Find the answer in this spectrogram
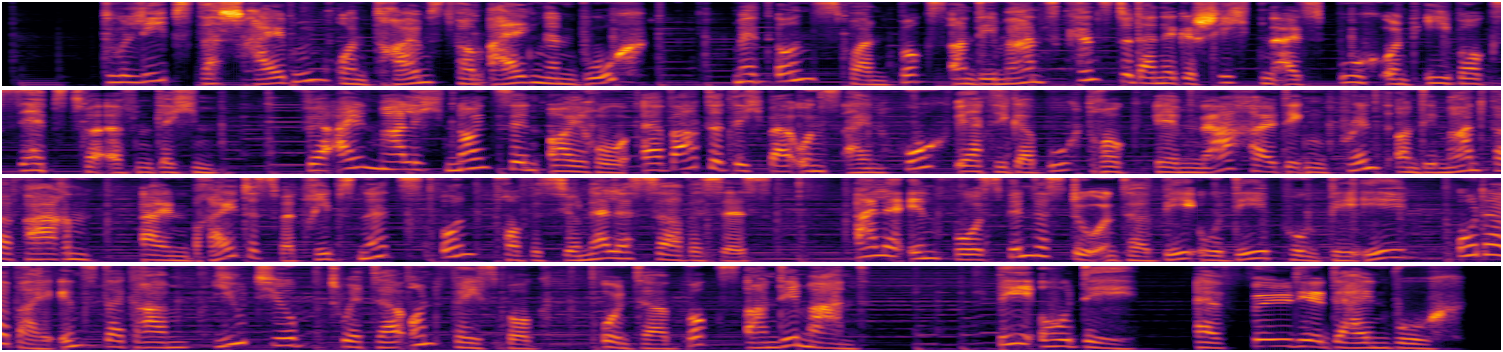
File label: SPOTIFY SPOT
